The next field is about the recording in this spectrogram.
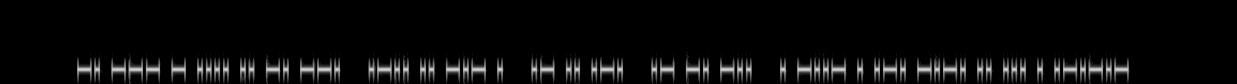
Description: Morse code, heard as a keyed tone, about 28 wpm, 700 Hz. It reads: NOTHING LIKE AIR AND EXERCISE.
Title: Sentences from Top 1000 Words - Review Part 4 - 28wpm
